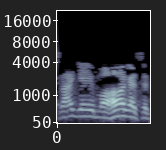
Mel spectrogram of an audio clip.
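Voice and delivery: usual speaking voice

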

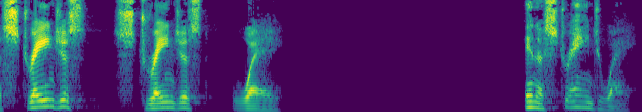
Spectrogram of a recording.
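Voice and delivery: quiet, slowing musing; slow, fading reflection. Real, not acted. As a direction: let it trail off in wonder.

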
